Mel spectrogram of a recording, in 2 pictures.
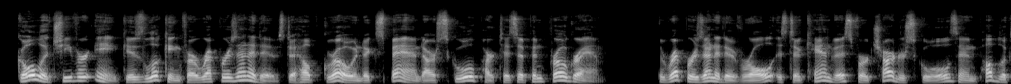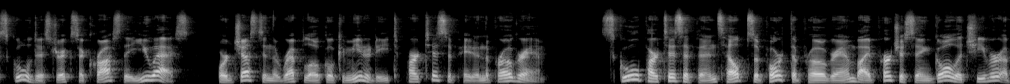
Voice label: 外籍男英 外语 美式英语 专题 每分120 自然

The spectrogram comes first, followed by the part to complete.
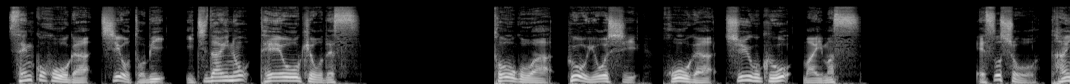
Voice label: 日语男; 外语 小语种

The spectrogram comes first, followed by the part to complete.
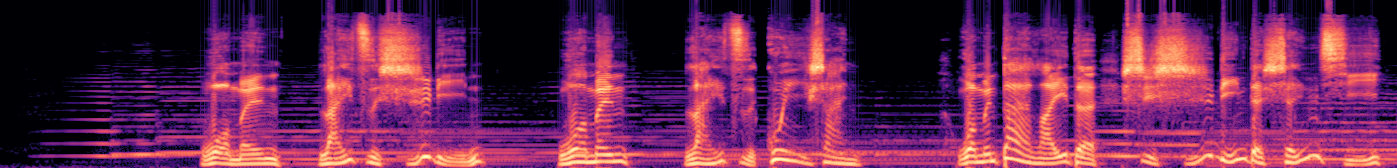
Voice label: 男国 对播 朗诵 女国

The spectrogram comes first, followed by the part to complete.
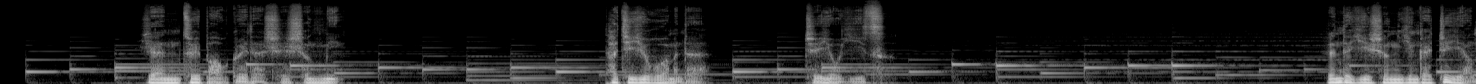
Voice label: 其他 旁白 沧桑独白

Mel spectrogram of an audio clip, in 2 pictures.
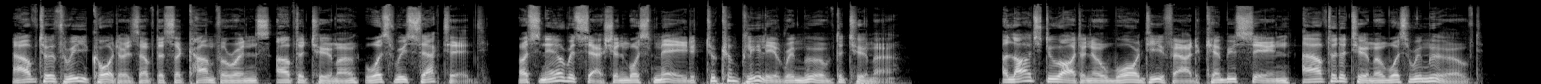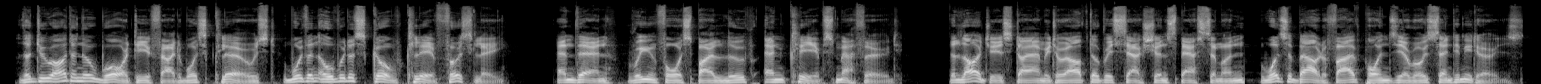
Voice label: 男英 外语 国内英语 正式英文严肃清晰

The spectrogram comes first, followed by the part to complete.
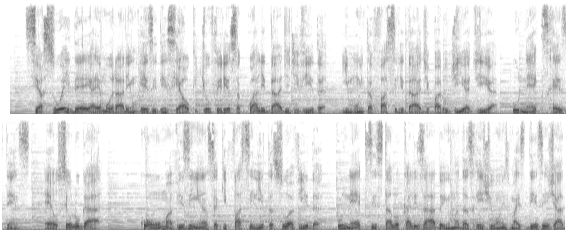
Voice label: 葡萄牙语男 外语 亲切; 小语种

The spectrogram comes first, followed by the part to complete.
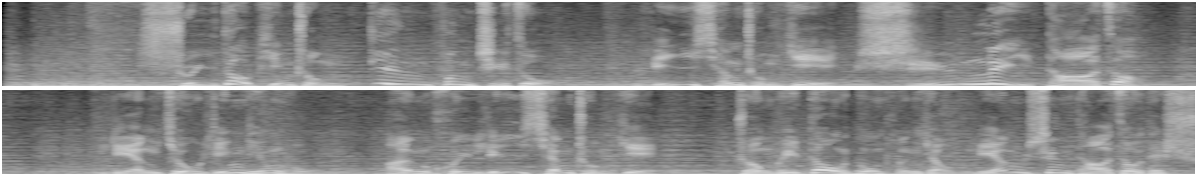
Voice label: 广告 农化, 男; 农化两优005

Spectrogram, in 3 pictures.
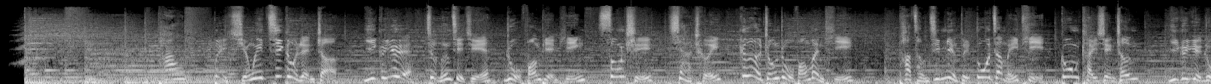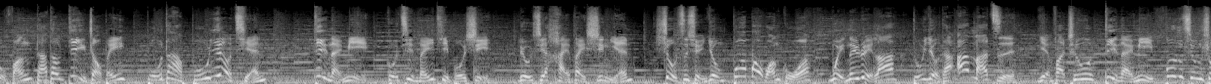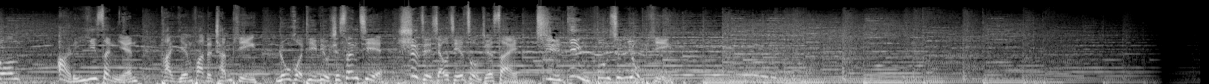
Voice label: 广告 电购 活力电购, 男; D奶蜜

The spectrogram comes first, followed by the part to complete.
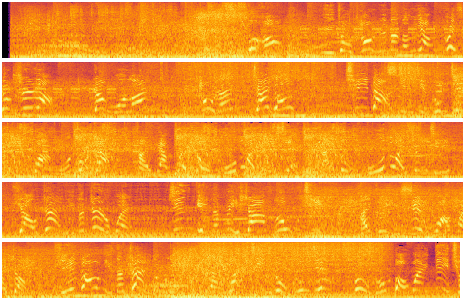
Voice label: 动画 角色 激情少年音; 奥特曼

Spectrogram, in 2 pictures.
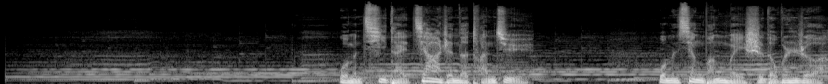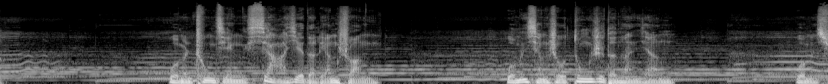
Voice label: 广告, 公益, 公益短片, 稳重

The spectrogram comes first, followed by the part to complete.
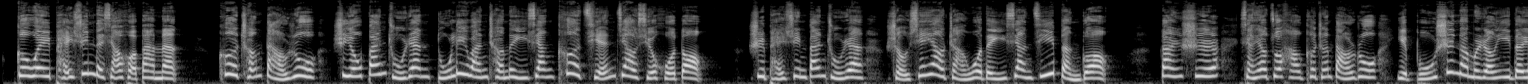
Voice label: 多媒体 培训课件 小女孩 可爱 讲述

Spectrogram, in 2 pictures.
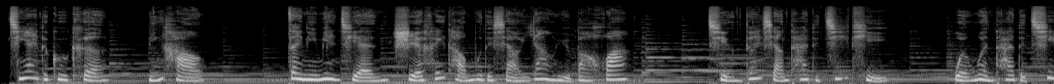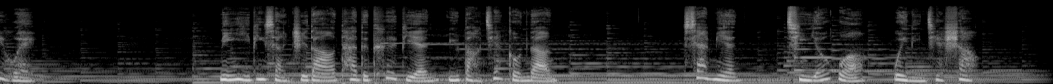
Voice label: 产品演示, 产品介绍

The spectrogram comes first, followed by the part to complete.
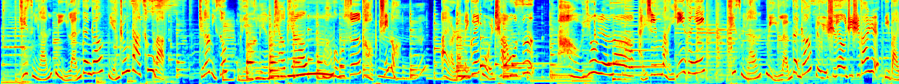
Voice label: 广告 食品饮料 甜美

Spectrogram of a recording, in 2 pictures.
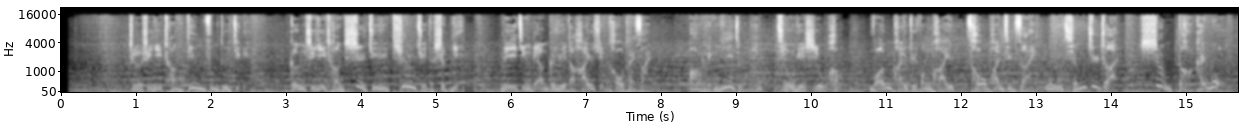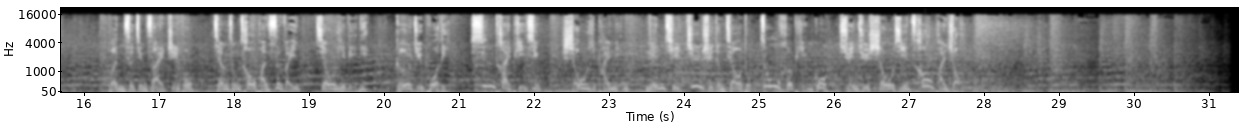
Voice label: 男国 其他 栏目 比赛

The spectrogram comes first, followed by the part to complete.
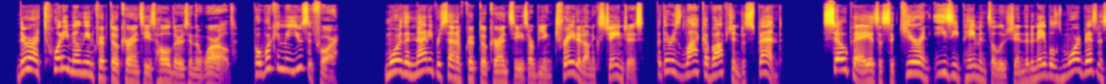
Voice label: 外籍男英 外语 美式英语 样音 轻松

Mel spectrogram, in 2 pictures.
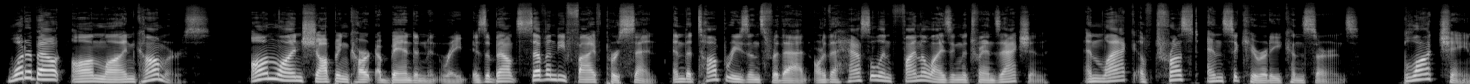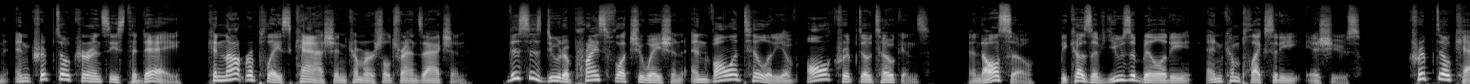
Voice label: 外籍男英 外语 美式英语 干声

